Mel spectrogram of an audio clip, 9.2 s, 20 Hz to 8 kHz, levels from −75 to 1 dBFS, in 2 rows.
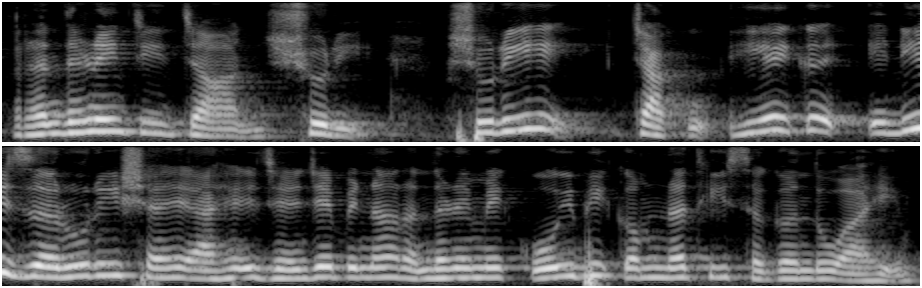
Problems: none marked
